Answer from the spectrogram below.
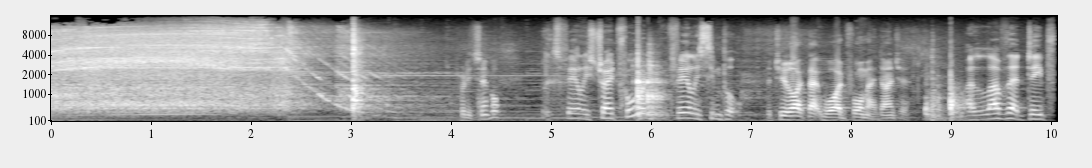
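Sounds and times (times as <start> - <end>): mitre saw cutting wood: 0.0 - 3.7.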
